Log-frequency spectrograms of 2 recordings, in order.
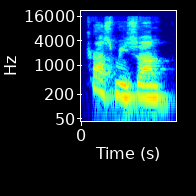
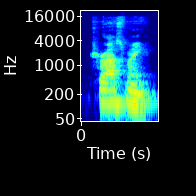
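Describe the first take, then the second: First: Said in the usual way. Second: A quieter, softer echo. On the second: Real, not acted. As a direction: drop the voice and repeat it more softly.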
